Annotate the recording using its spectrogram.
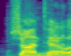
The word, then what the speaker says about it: Chantel: Is it Chantel? Is that how we pronounce it? – Yeah, that's cool. – Is that correct, though, or you can correct me? – Chantel, okay, Chantel. So okay, we're gonna start. – It's French, so, Jim.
